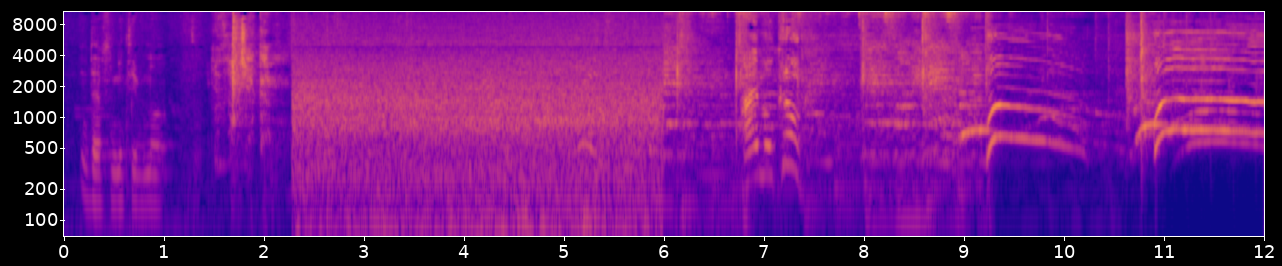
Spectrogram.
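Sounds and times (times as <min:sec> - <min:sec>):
city street traffic: 0:02.3 - 0:06.0.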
